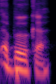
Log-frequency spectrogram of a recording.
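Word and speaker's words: Egbuka: Okay, I think you still might be saying the G in there. It's just Ibuka.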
